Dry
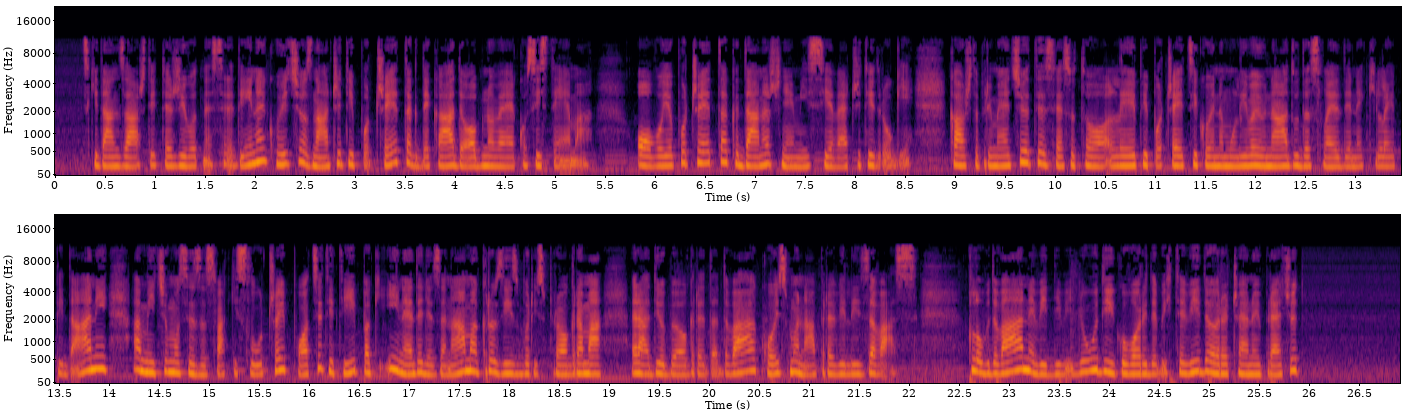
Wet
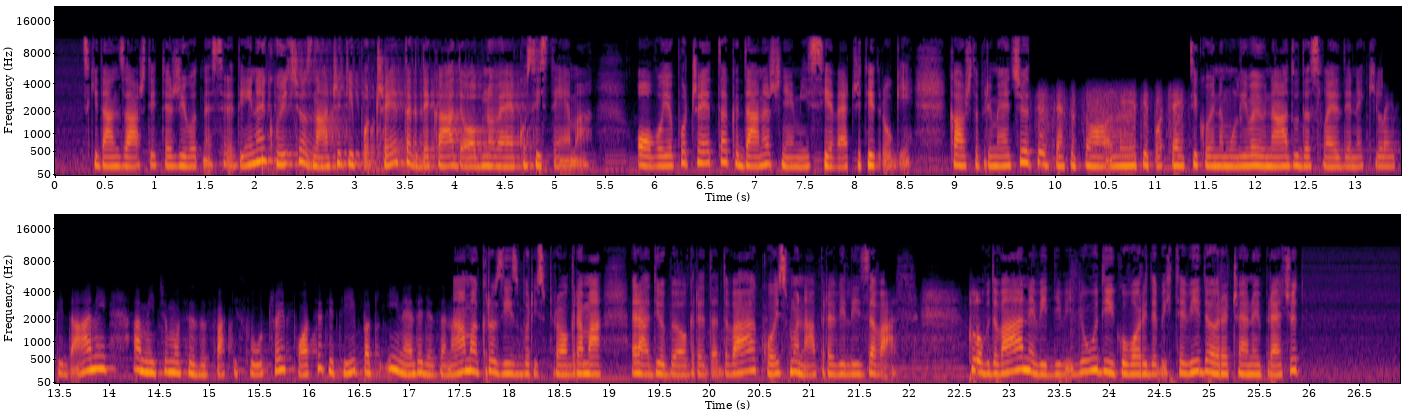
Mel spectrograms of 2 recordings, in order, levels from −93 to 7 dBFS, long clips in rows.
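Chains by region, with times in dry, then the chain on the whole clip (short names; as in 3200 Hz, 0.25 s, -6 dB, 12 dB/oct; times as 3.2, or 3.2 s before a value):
2.07–4.85 feedback echo 62 ms, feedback 51%, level -12 dB + three-band squash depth 100%
7.51–8.5 bell 3000 Hz +2.5 dB 1.1 oct + transient shaper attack +6 dB, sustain -6 dB
9.74–11.36 CVSD 16 kbps + comb 6.4 ms, depth 70%
13.27–17.45 LPF 1700 Hz 24 dB/oct + echo 0.103 s -21.5 dB
21.75–22.73 LPF 3400 Hz 24 dB/oct + comb 6.3 ms, depth 83%
whole clip: dry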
